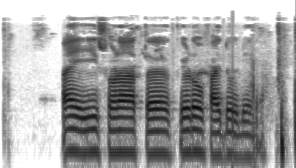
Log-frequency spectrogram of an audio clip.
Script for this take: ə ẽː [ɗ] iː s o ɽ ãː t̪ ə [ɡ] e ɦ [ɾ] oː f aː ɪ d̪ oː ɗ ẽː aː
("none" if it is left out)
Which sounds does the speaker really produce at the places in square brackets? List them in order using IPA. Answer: none, k, ɽ

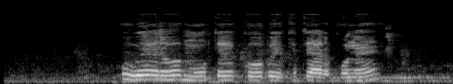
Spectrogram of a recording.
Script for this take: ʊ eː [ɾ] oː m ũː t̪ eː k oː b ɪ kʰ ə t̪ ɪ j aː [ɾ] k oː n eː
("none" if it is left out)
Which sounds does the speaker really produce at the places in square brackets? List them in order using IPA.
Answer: ɾ, ɾ

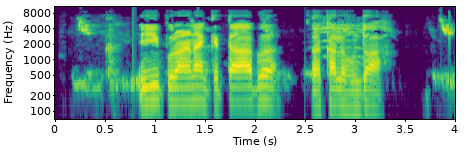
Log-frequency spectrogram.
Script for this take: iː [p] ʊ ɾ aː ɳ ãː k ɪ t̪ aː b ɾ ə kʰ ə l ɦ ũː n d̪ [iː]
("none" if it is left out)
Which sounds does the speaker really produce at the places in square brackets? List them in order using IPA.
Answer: p, aː

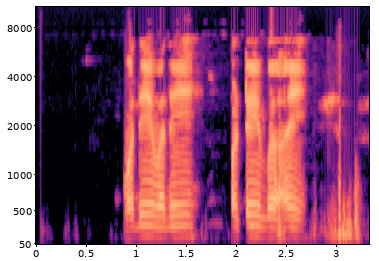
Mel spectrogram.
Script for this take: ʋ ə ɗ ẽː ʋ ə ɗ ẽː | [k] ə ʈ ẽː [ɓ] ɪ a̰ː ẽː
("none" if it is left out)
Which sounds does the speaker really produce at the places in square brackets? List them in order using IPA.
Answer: p, b

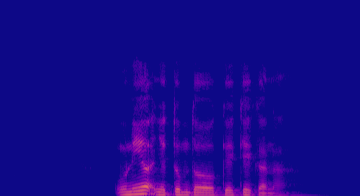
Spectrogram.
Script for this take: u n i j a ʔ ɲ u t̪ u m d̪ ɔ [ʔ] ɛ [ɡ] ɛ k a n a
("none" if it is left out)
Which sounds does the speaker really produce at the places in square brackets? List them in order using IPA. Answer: k, k

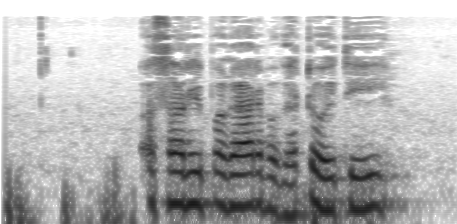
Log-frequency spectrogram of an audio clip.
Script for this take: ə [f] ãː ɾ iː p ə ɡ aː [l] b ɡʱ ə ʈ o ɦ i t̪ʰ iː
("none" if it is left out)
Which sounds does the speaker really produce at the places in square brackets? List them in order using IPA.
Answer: s, ɾ

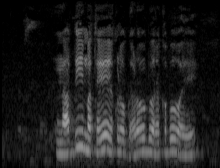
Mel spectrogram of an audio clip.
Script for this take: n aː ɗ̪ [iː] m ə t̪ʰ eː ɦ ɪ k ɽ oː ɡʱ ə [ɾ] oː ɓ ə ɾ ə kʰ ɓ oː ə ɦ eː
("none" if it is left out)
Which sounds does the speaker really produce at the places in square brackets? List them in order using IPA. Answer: iː, ɽ

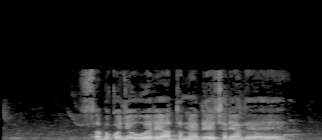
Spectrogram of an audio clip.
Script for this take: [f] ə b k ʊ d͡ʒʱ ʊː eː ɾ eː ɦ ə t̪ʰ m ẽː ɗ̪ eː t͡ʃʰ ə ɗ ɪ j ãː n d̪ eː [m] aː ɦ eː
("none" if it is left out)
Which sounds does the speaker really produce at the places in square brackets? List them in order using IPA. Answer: s, none

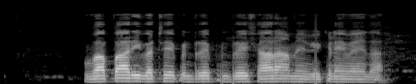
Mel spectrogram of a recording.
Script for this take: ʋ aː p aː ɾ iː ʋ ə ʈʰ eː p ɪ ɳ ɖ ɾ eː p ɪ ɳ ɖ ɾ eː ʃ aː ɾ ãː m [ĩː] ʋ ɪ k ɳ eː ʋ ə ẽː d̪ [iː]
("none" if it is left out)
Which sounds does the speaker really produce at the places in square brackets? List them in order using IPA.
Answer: ẽː, aː

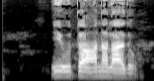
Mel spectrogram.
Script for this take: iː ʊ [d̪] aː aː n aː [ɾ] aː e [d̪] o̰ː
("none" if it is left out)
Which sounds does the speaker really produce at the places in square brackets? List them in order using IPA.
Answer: t̪, l, d̪

